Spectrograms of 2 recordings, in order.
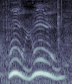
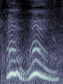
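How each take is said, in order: First: Loud playful hooting. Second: Playful hooting. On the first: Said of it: "do it again". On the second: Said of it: "you make the face, I make the sound". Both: Pretend.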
